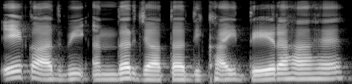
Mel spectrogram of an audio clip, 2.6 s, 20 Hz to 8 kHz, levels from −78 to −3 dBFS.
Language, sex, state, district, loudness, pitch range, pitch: Hindi, male, Jharkhand, Ranchi, -15 LUFS, 130-150 Hz, 135 Hz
